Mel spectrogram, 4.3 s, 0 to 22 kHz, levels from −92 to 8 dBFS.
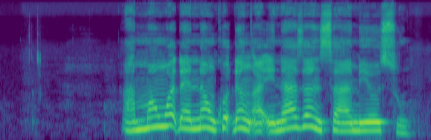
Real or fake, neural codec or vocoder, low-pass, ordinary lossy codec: real; none; none; none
